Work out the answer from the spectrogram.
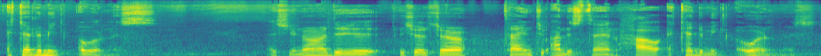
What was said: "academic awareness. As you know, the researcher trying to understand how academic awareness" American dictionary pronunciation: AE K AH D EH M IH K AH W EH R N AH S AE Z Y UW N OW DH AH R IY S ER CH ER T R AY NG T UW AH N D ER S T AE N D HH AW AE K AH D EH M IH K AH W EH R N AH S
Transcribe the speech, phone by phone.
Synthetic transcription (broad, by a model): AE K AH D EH M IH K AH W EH R N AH S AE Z Y UW N OW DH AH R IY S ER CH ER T AY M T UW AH N D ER S T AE N D HH AW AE K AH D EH M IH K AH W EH R N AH S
